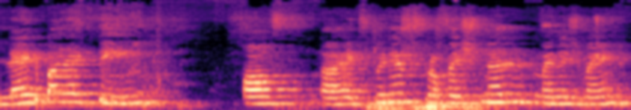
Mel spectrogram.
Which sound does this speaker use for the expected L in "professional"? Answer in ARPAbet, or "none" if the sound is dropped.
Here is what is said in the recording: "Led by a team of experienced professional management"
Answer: L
